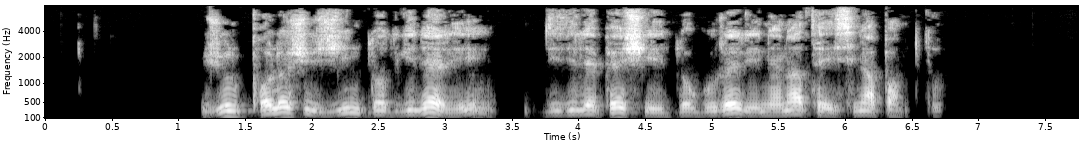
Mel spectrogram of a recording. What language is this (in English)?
Laz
